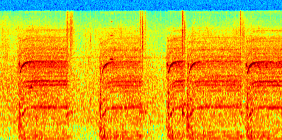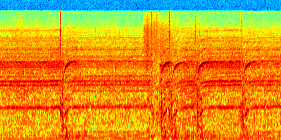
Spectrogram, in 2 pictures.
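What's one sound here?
Engines hum and repeatedly surge up in pitch.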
